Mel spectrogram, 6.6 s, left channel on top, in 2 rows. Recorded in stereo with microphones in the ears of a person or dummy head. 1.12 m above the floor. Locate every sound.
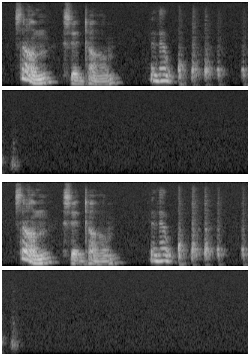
0.2 s a man speaking: 5° right (ahead or behind), 1.7 m
2.4 s a whoosh: 30° right (ahead or behind), 0.6 m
